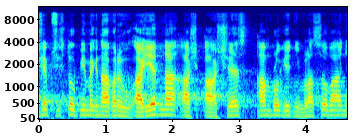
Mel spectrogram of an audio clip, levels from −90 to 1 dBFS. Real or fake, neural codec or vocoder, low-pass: fake; vocoder, 22.05 kHz, 80 mel bands, WaveNeXt; 9.9 kHz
